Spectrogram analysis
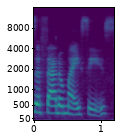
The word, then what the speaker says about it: Aphanomyces: So what is the correct pronunciation of this disease? It's Aphanomyces.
